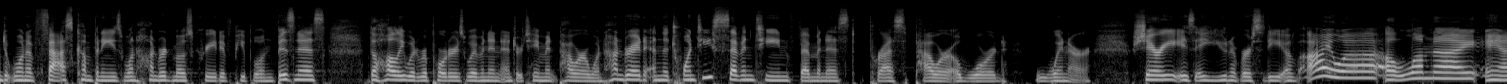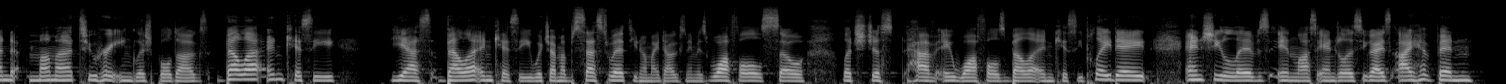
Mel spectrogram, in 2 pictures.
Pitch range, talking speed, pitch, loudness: 165-205 Hz, 155 wpm, 180 Hz, -26 LUFS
